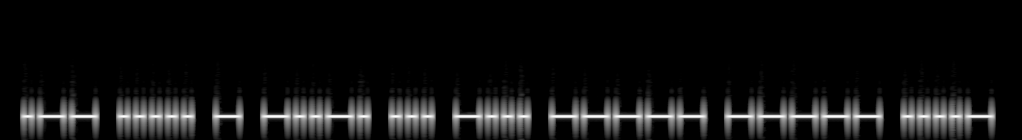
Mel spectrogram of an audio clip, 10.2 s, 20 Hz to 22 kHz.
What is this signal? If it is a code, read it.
Morse code, heard as a keyed tone, about 15 wpm, 700 Hz. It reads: W5T/SB004
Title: SOTA QSO Practice 15wpm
